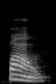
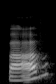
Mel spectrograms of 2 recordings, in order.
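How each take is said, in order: First: पाँव with a clearly nasalized long aa; nasal vowel. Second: Said in the usual way. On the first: Shown as a demonstration. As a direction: say पाँव through the nose on the aa. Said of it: "एक में चंद्रबिंदु है और एक में नहीं है". (पाँव में आ की ध्वनि नाक से) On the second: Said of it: "बोलिए और अंतर समझिए".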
